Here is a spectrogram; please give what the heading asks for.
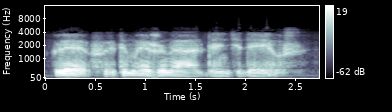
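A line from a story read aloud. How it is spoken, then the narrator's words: Soft and calm. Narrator (Russian): сказал мягко и спокойно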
